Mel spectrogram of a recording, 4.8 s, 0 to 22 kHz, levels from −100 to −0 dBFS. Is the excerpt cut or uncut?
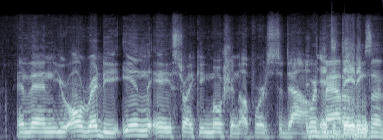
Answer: cut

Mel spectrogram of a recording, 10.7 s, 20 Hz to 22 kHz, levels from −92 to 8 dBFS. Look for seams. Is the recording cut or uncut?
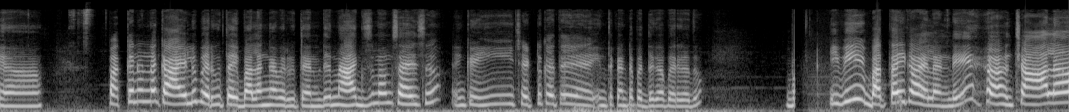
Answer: cut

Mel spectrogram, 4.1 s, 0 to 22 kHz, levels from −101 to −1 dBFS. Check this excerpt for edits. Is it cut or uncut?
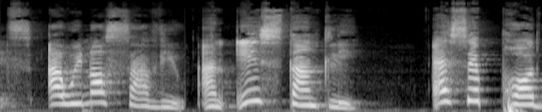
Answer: cut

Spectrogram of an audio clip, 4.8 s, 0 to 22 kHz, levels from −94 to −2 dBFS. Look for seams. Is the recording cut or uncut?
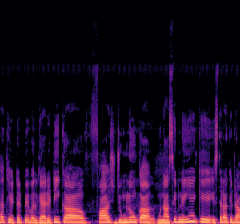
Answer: cut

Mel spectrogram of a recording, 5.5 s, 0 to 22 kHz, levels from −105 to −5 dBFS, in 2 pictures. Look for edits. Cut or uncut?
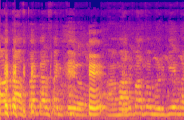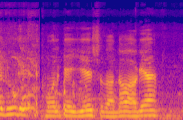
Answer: cut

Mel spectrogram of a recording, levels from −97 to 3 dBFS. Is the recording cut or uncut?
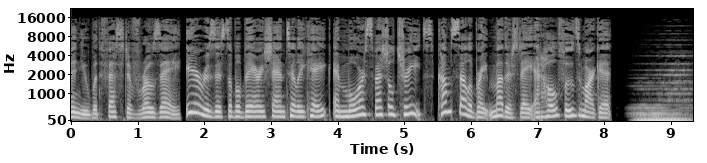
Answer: cut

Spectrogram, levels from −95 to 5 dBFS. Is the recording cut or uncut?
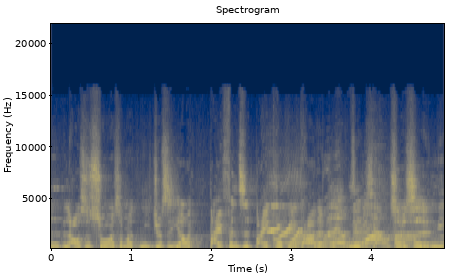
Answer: uncut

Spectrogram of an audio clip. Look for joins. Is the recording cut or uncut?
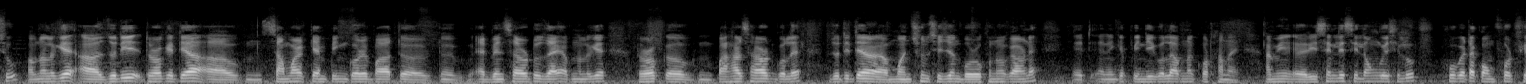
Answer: uncut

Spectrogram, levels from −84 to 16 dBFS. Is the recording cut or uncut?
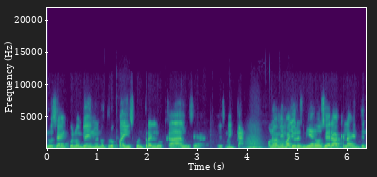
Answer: cut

